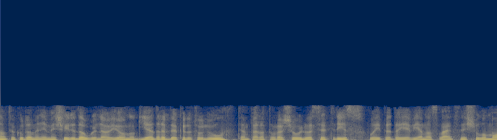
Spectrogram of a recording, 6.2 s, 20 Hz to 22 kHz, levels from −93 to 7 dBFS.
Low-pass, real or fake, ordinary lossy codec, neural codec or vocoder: 5.4 kHz; fake; MP3, 32 kbps; codec, 16 kHz, 1.1 kbps, Voila-Tokenizer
